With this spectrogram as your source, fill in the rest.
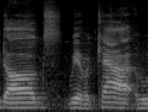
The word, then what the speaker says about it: Doug: U is silent, bro, so it's Dog.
